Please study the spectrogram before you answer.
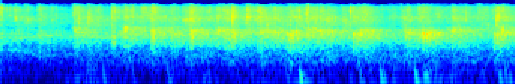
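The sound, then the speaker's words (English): Audience applause welcoming a speaker at a church service: dense, continuous clapping fills the whole stretch at an even, moderate loudness, with scattered sharper claps standing out. “So let's give it up for him.”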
